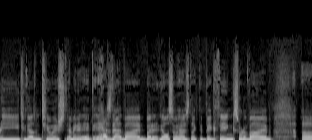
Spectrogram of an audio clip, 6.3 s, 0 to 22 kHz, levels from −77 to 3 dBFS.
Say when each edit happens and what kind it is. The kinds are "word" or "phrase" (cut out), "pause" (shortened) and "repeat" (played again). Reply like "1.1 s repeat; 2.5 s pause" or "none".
none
